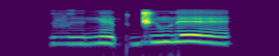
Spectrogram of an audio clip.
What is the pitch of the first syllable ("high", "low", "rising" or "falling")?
low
